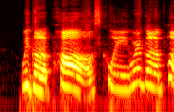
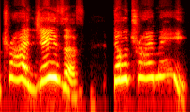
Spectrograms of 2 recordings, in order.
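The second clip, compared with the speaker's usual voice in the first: slow, deliberate, higher warning; slow sassy warning; 8 semitones higher, much slower than usual. Shown as a demonstration. Host warning a troublemaker, slow and pointed. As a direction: spell it out slowly so they get it. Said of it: "Tell them".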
